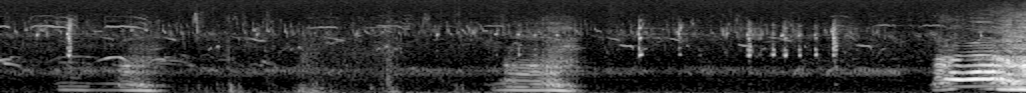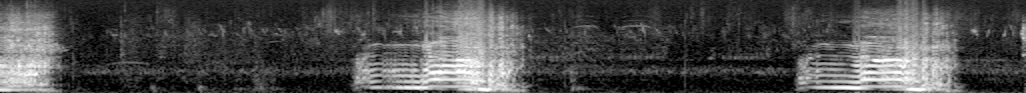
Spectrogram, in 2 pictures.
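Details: A South Luangwa male lion roars in a building sequence: two short, low moaning grunts, then three long, full-throated roars spaced a few seconds apart, with a faint steady hum underneath.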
